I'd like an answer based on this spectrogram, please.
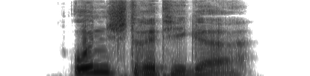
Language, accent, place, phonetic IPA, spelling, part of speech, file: German, Germany, Berlin, [ˈʊnˌʃtʁɪtɪɡɐ], unstrittiger, adjective, De-unstrittiger.ogg
- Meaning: 1. comparative degree of unstrittig 2. inflection of unstrittig: strong/mixed nominative masculine singular 3. inflection of unstrittig: strong genitive/dative feminine singular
